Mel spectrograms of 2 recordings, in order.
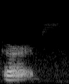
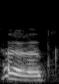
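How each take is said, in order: First: It is said in an American accent. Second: It is said in a British accent.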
